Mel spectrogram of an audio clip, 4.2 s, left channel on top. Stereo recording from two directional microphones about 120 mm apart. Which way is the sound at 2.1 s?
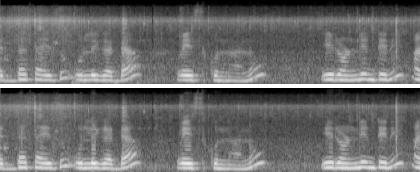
25° right (ahead or behind).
